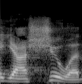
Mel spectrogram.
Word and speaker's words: Yeshua: Now, we say Yeshua, that's the Hebrew pronunciation. The English pronunciation of it is Joshua. Joshua and Jesus are the exact same name. Jesus is simply the Greek pronunciation of the Hebrew name Joshua.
